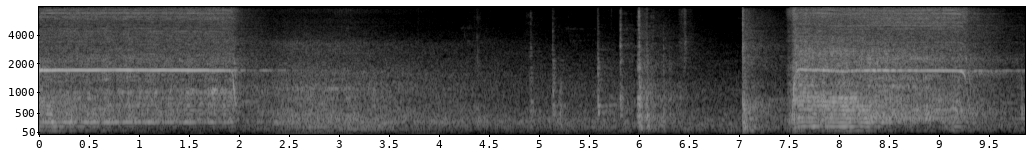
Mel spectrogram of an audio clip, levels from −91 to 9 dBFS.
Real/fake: real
